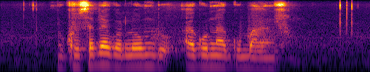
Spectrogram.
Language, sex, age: Xhosa, male, 20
